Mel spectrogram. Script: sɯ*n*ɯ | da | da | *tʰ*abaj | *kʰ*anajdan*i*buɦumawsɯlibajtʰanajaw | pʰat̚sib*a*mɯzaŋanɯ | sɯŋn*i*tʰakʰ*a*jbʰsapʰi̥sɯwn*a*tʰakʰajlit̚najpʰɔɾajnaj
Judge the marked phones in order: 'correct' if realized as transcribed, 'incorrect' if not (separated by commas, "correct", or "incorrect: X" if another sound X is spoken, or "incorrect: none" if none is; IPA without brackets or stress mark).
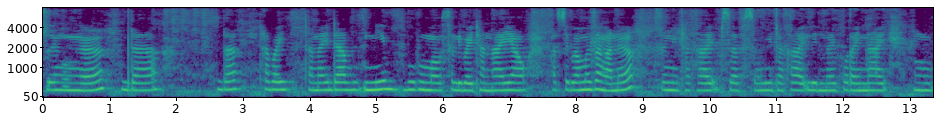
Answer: incorrect: ŋ, correct, incorrect: tʰ, correct, correct, correct, correct, incorrect: i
